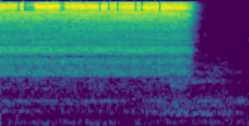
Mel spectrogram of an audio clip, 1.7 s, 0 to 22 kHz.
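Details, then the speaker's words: Compressed air leak at the wastegate fitting on a 60mm VS Racing wastegate, passenger exhaust manifold side, turbo EFI Ford 460: sharp steady hiss cutting off when air is shut, found with bubble test; has been leaking a while. "from the fitting. So that's been leaking for a while."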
